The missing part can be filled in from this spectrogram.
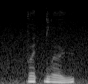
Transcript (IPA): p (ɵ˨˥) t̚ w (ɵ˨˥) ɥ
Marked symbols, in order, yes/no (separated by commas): no, yes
